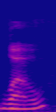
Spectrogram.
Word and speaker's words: WO: the virus is called wo and that's spelled capital W capital O like wo wo and whoa exactly and it infects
